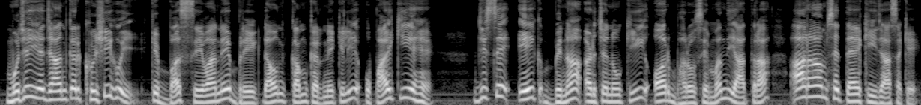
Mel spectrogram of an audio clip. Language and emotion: Hindi, happy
